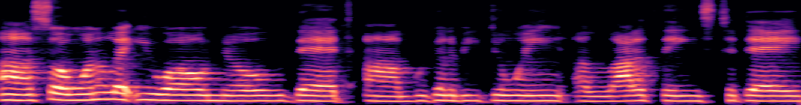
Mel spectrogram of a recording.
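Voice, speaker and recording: A woman with a fairly low voice talks at a moderate pace in a monotone, flat delivery with hardly any pauses. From North Carolina, US South. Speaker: trainer. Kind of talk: training workshop. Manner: loud.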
